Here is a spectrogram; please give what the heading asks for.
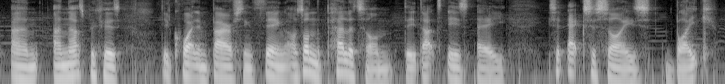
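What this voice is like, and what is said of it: Slightly croaky voice. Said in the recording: “my voice is slightly croaky today”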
